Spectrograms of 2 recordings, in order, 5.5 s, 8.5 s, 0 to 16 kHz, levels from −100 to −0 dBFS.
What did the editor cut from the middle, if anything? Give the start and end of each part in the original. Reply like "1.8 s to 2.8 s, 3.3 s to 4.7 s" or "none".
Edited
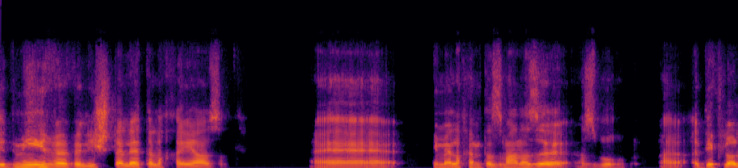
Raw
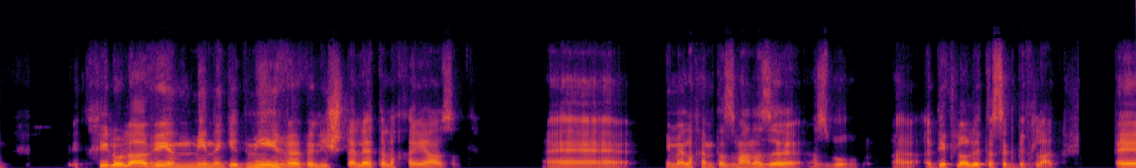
none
